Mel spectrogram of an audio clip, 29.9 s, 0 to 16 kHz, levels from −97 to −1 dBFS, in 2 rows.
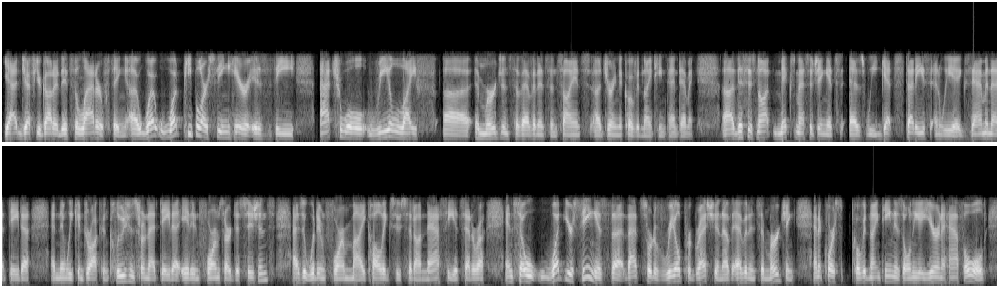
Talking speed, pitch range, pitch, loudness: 205 wpm, 110-130 Hz, 120 Hz, -20 LUFS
